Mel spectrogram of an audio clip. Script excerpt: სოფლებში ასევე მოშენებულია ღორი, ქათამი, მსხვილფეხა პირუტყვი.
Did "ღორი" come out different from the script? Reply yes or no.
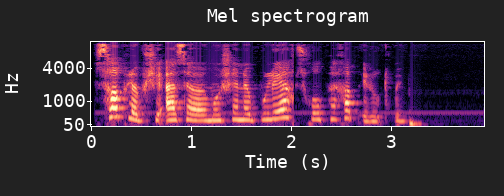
yes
